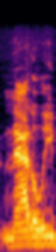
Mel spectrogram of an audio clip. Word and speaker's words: Nathalie: Nathalie Baye is pronounced Natalie Baye. Okay, that works.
